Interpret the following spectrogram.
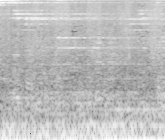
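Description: Dark psytrance in a DJ mix: the kick drum drops out and a dense, noisy, rumbling texture takes over, over a continuous deep bass with thin high tones held above it.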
